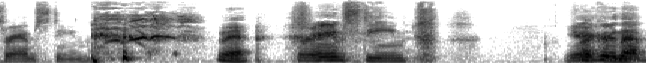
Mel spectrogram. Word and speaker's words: Rammstein: normal person who is in German it's Ramstein if you talk to people who are weird they say it's ramsheim you have to say Ramstein uh you can go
